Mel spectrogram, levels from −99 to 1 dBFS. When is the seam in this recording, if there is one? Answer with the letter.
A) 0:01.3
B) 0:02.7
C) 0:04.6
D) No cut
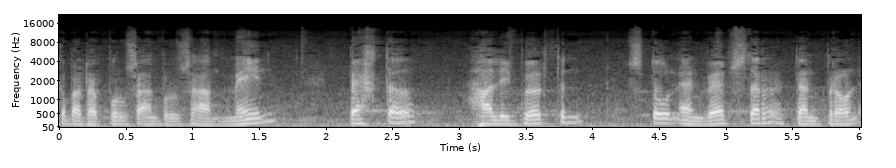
D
